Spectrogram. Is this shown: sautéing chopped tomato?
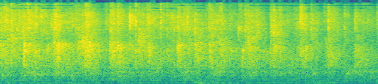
no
